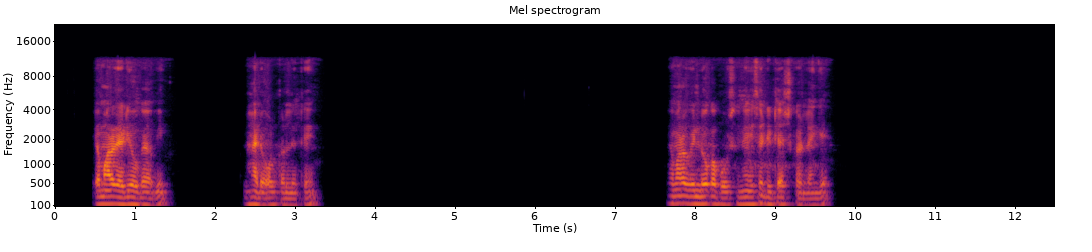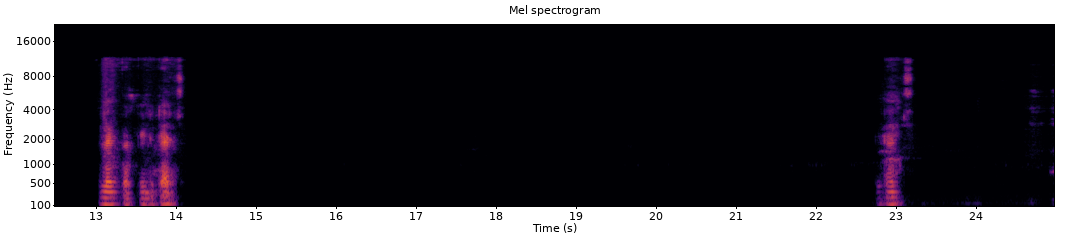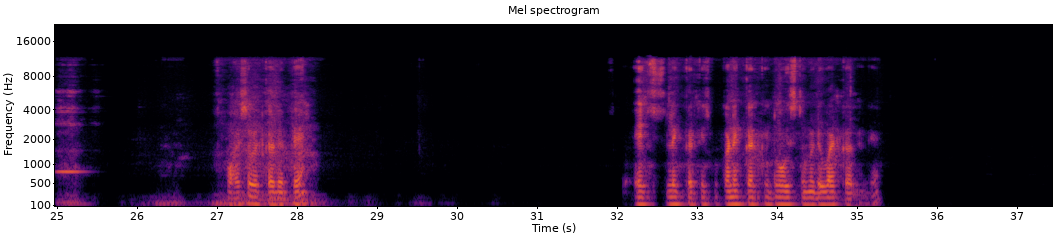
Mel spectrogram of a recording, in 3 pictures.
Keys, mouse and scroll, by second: 4.0 click, 5.0 scroll down 1, 5.4 alt+middle click, 6.3 scroll up 1, 6.6 click, 7.0 scroll down 1, 7.2 middle click, 7.6 scroll up 1, 7.9 scroll down 1, 8.1 middle click, 12.3-12.7 scroll up 1, 12.7-13.3 scroll down 1, 13.3-14.1 scroll up 1, 15.2-15.5 scroll down 1, 15.5 middle click, 17.7 p, 18.8 click, 20.7-22.1 scroll down 1, 22.1 click, 24.9 right click, 25.4 click, 26.8-27.1 scroll down 1, 27.3 alt+middle click, 28.8 click, 29.5-30.1 scroll down 1, 30.1 middle click, 31.1 click.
